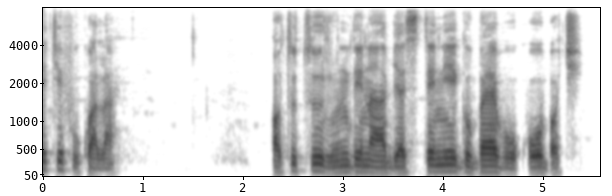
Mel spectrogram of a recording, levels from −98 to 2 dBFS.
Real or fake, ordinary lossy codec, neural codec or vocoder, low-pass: real; none; none; none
